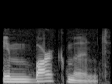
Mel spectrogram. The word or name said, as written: embarkment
